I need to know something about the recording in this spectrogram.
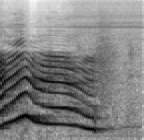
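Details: Mishka, a female Siberian Husky indoors, 'talking' as if saying 'I love you' when prompted: a single clear harmonic vocal note rising then gliding down over about one second, ending in a brief drop, with a person's voice nearby.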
